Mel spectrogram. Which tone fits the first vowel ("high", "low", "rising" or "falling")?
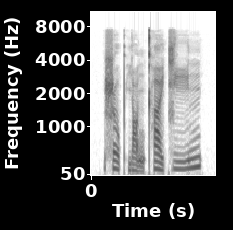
falling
